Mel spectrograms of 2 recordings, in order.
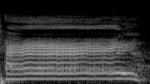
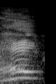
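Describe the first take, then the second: First: "Hey!" drawn out long and loud, like four Ys; stretched hey. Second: "Hey." clipped short, one Y, louder and higher; short proper hey. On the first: Match guy texting with four Ys, long drawn-out "Hey!". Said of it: "But with, like, four Ys". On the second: Correcting the slow match's texting, short proper "Hey.". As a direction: say "Hey." short and crisp, capital H. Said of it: "Hey, one Y, capital H". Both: Retold or imitated.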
